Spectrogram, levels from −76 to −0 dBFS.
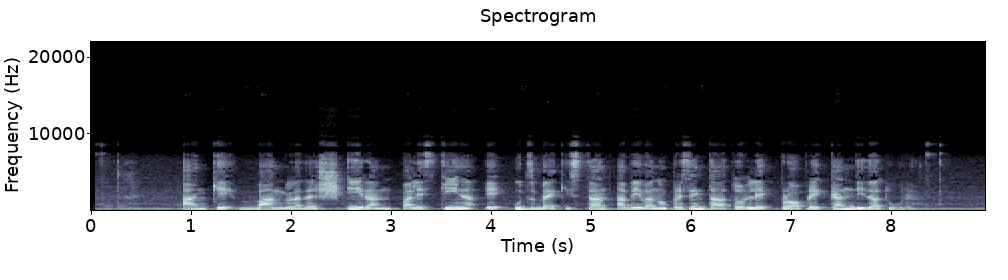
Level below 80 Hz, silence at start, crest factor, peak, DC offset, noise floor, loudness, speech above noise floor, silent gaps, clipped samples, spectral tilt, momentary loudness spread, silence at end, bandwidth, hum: -54 dBFS; 0.05 s; 14 dB; 0 dBFS; under 0.1%; -34 dBFS; -13 LUFS; 21 dB; none; under 0.1%; -5 dB/octave; 18 LU; 0 s; 9.4 kHz; none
